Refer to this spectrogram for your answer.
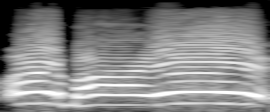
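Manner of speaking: very loud, very high, throat-driven yell. Repeating the dialogue to show the voice change: shouting from the throat. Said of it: "गले से".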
